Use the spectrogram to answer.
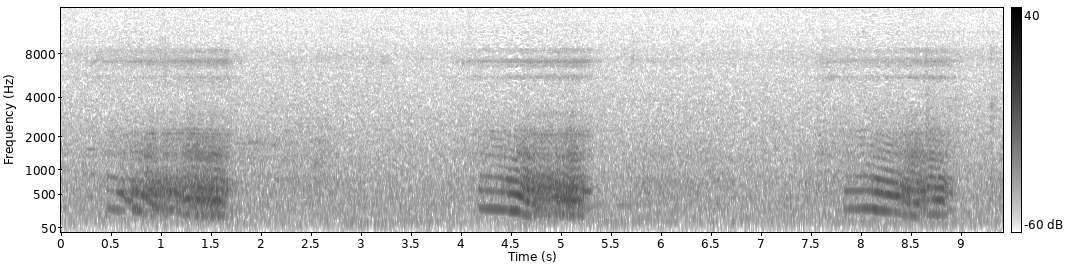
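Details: Ordinary snoring: three rattling, whistly snores about a second long, roughly 17 a minute, with quiet pauses between them.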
